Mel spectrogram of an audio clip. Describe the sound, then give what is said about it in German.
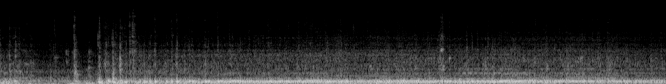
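A motorboat engine runs steadily on a ride out to a small island in Polynesia, with a low, droning hum that rises after a brief start, loud, with splashing water and wind noise over it and no talking. “Ich darf auf seinem Motorboot mitfahren auf seine eigene kleine Insel.”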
